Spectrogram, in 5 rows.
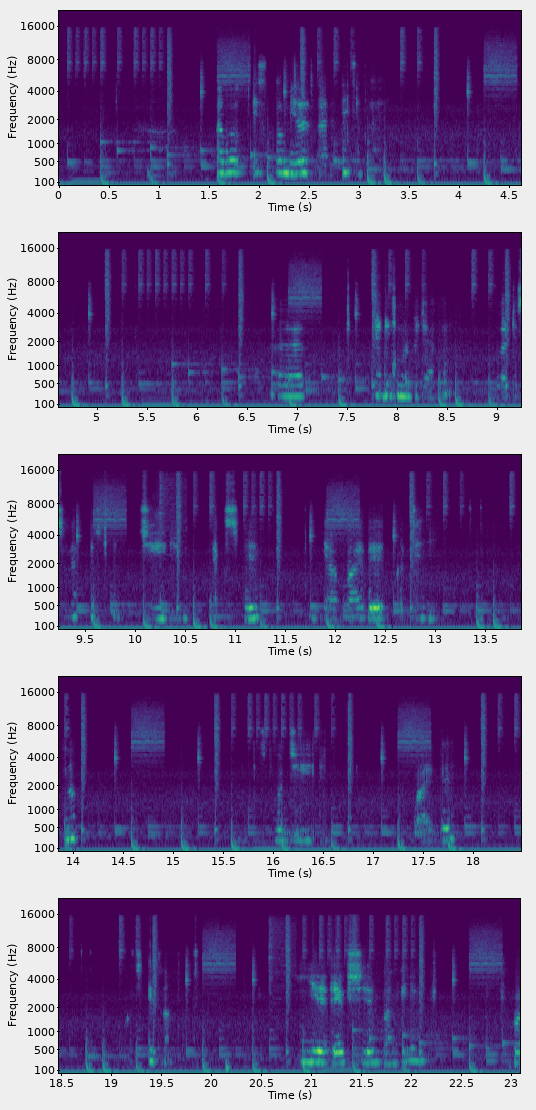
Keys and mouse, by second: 0.5-1.1 ctrl+KP_8, 2.2 Tab, 2.8 Tab, 4.3 Tab, 6.0 1, 7.5 Tab, 8.0 1, 8.9 click, 9.6 g, 15.8 g, 19.7 Tab, 20.3-21.8 typing.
